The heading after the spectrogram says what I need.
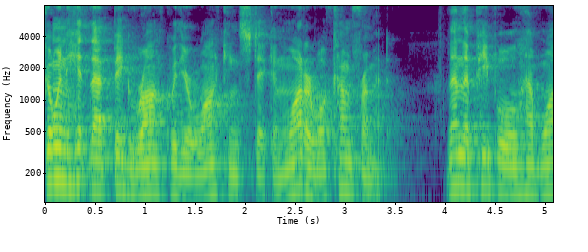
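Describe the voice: Someone reads a passage out loud. It is plain reading aloud.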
